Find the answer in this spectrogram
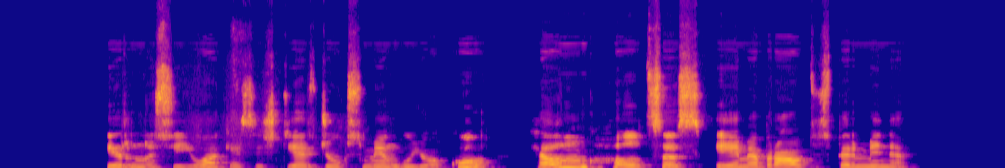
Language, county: Lithuanian, Kaunas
